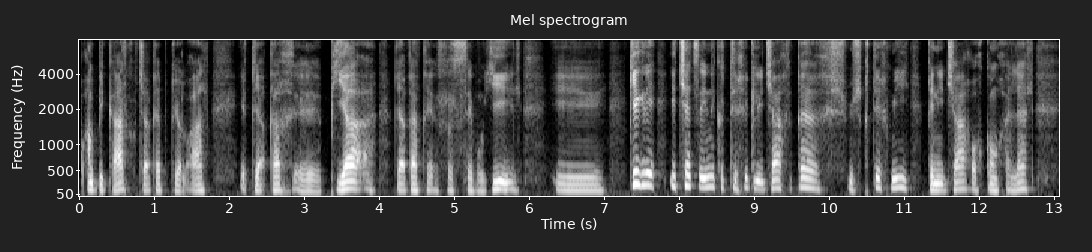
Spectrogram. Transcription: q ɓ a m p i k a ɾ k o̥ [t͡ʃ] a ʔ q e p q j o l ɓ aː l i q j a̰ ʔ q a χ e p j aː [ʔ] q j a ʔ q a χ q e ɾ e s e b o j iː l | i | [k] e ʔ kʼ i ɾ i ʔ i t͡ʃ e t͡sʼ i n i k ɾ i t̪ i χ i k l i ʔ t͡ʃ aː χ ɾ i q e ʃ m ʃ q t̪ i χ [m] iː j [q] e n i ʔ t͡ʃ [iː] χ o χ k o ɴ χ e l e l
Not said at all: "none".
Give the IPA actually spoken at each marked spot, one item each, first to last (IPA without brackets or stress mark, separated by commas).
t͡ʃ, ʔ, k, m, q, aː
